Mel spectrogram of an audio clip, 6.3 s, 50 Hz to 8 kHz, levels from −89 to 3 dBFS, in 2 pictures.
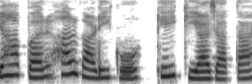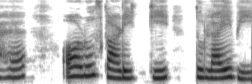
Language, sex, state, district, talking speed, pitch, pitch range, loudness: Hindi, female, Bihar, Bhagalpur, 150 wpm, 285 Hz, 265-335 Hz, -15 LUFS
